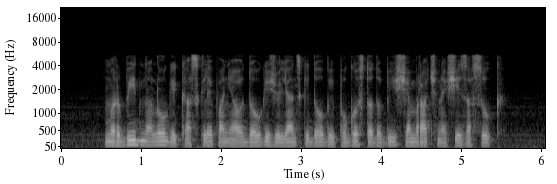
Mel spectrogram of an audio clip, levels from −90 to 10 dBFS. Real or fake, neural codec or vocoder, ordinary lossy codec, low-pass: real; none; none; 5.4 kHz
